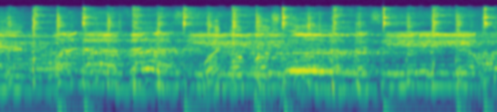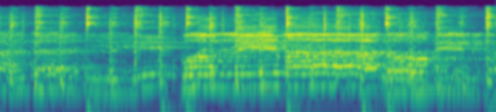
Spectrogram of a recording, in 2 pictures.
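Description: Sholawat sung by a group of voices over hadroh percussion: frame drums with jingles and darbuka-type hand drums beating a quick, steady rhythm.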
